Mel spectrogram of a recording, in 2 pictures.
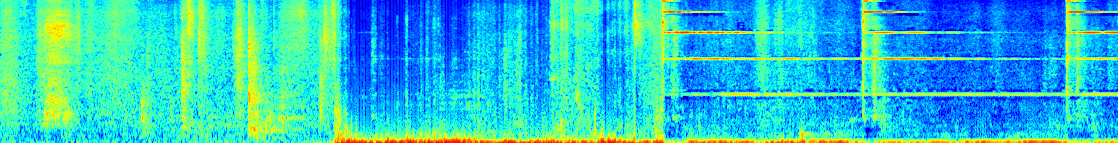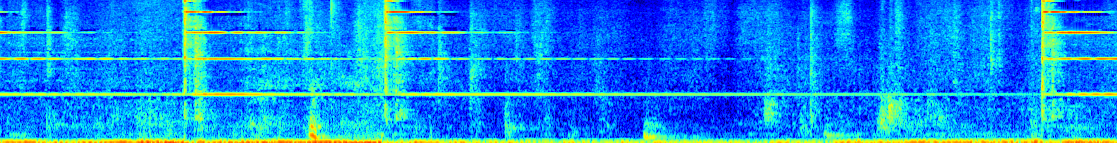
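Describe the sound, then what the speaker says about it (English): Paranormal detection devices aboard the submarine USS Batfish sound a bell alarm: after loud, rumbling handling noise at the start, a bright bell rings in repeated sharp strikes about every two to three seconds under a steady electronic tone. "You like that bell?"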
